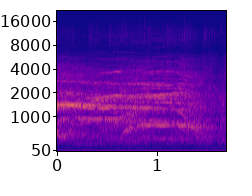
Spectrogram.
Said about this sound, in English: All right, so we'll start. We'll go by applause. Is Elf Santa? I know him. Is that the best movie of Christmas?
